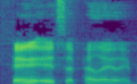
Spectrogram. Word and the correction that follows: Palila: bird, correct? I can't pronounce the word, the name right. – Yeah, the Palila.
